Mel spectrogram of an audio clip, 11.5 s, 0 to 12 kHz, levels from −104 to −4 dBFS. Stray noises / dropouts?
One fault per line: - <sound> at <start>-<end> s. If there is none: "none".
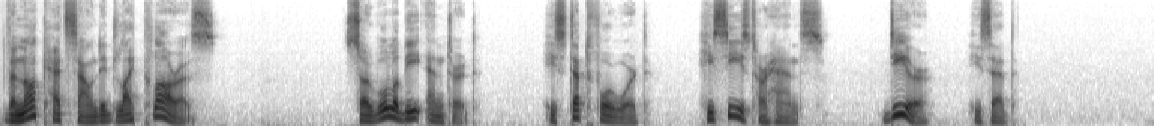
none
